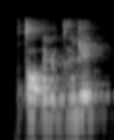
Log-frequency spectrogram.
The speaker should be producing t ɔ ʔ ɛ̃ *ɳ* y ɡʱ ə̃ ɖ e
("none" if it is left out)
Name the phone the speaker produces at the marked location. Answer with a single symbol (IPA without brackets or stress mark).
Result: ɳ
